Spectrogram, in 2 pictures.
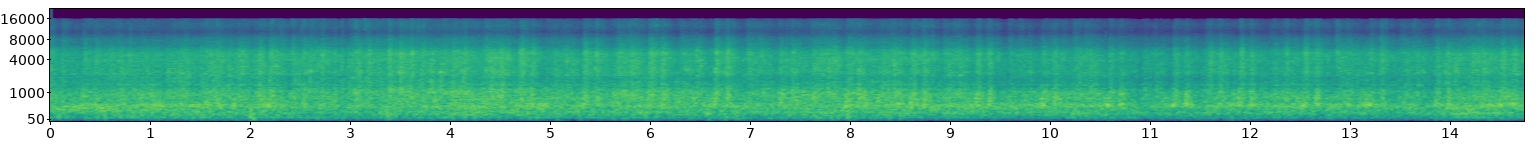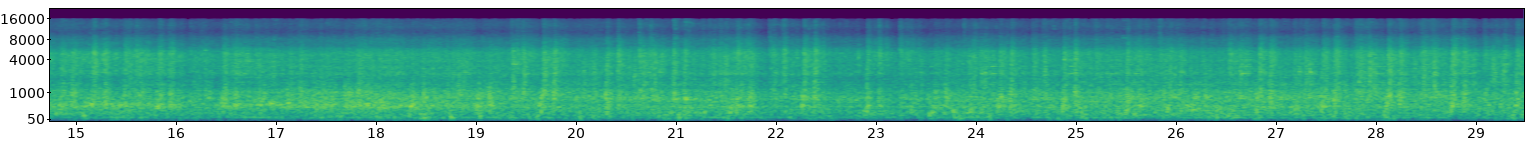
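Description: Mohanagar Goduli passenger train running along the track: a steady rumble and rush, with wheels clattering over rail joints.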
